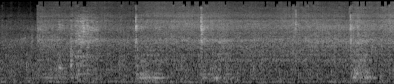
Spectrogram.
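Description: Washed dal for Gobindobhog rice khichuri hisses in a hot pan while a spoon stirs it in a few distinct scraping strokes, close and fairly loud, with no talking.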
